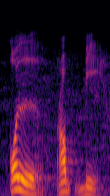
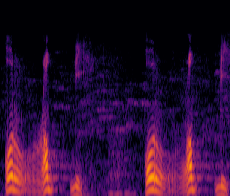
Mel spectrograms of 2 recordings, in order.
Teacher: Seharusnya lamnya masuk ke dalam ro. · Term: idgham mutaqribain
